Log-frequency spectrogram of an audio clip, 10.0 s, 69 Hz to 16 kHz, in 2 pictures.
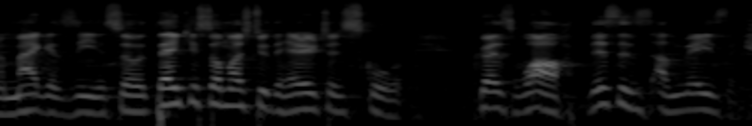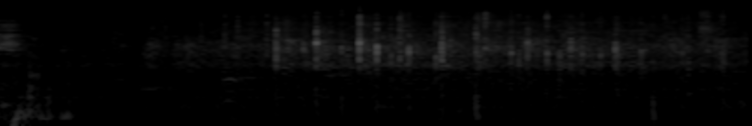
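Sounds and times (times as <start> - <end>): audience applauding: 6.0 - 10.0.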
